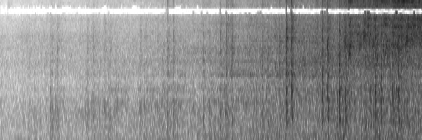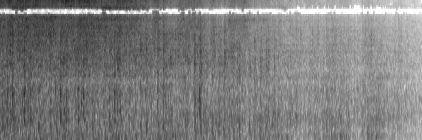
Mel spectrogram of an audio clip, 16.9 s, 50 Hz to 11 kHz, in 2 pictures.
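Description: JR Shikoku 8000 series electric limited express train (the white Anpanman train) passing at speed, wheels clacking over the rail joints. It grows louder as it approaches, is loudest in the middle, and fades away near the end.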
